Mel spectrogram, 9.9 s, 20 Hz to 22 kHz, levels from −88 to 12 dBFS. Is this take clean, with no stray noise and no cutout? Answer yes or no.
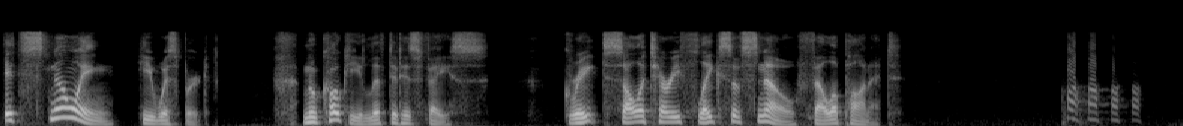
no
